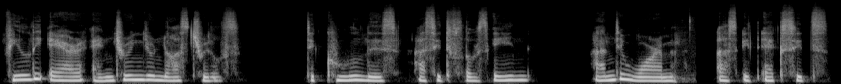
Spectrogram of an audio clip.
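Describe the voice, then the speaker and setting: Slow, breathy woman guiding meditation. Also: lowish voice, no echo. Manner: calm, soothing, deliberate with long pauses. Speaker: meditation guide. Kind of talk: guided meditation, scripted narration.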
